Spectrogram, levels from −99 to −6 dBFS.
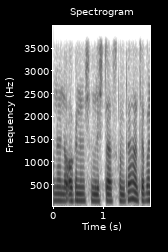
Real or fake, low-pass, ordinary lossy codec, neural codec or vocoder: real; 3.6 kHz; none; none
